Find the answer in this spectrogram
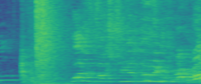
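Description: A wooden door bangs once, sharply, about a fifth of a second in, followed by voices.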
